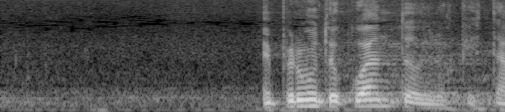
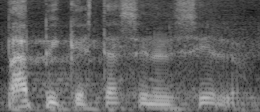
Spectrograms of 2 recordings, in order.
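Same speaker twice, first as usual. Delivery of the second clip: much softer, intimate "Papi que estás en el cielo"; tender prayer; 7 dB quieter than usual. Shown as a demonstration. How to start talking to God, soft and tender. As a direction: pray it gently like a child to dad. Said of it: "comiencen así".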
